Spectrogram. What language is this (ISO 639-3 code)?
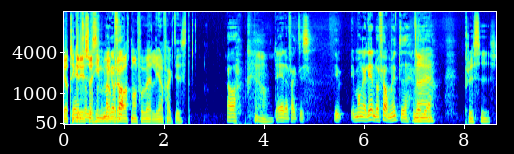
swe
